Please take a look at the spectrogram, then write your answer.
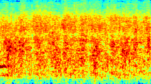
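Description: Audience clapping at a school classroom commissioning ceremony in Kenya, a dense, continuous wash of applause throughout, fairly loud and even, with no distinct voices.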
